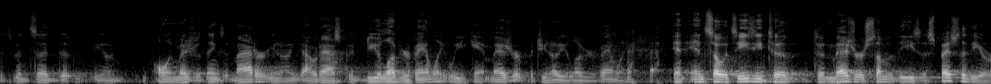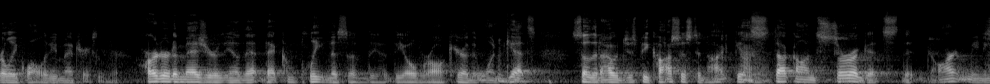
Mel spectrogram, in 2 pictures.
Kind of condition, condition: setting, busy venue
